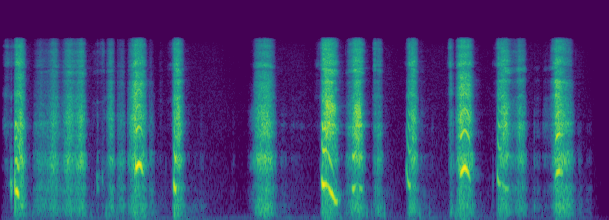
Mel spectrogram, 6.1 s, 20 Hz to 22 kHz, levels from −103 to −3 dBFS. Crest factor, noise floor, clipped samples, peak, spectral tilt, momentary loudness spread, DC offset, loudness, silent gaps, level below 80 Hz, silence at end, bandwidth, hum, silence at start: 20 dB; -73 dBFS; under 0.1%; 0 dBFS; 0 dB/octave; 20 LU; under 0.1%; -17 LUFS; none; -62 dBFS; 0.4 s; 11 kHz; none; 0.15 s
